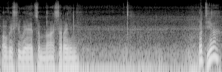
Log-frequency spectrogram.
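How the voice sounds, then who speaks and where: Recorded outdoors on a helmet mic amid road and wind noise, a South African man motovlogs while riding through town. He rambles in a chatty, casual way, using fillers and playful rhymes. His voice is fairly low, mellow and expressive, and he speaks slowly.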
